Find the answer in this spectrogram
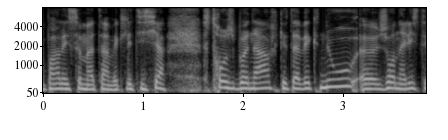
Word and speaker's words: Strauch-Bonart: Vous répétez son nom, Strauch-Bonnard. Strauch-Bonnard. Voilà, c'est parfait. bien, Voilà. c'est parfait la prononciation. Un côté à l'allemande.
